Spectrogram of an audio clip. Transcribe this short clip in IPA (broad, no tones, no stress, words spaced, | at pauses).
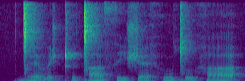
ɡ͡ǀɛβɛʃʈʰɨ ǀa θiʃɛ huǀu ha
